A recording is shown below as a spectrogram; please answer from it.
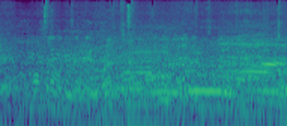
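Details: Sahiwal bull calf about five months old at a busy cattle market in Comilla, Bangladesh; a steady, nasal moo holds through the middle and end, with crowd noise and voices underneath.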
